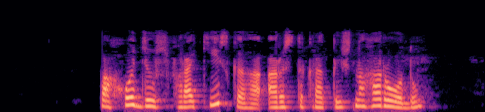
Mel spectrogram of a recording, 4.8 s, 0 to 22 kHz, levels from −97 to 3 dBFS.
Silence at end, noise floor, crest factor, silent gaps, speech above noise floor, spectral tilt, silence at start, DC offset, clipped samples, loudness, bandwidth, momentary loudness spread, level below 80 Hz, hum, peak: 0.6 s; -89 dBFS; 16 dB; none; 71 dB; -8 dB/octave; 1 s; under 0.1%; under 0.1%; -18 LUFS; 7 kHz; 7 LU; -60 dBFS; none; -2 dBFS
